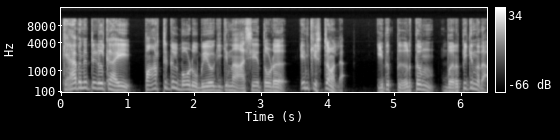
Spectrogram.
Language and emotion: Malayalam, disgusted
